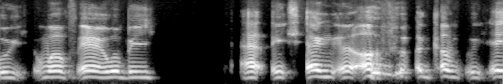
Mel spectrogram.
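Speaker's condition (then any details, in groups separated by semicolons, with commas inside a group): Cerebral palsy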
